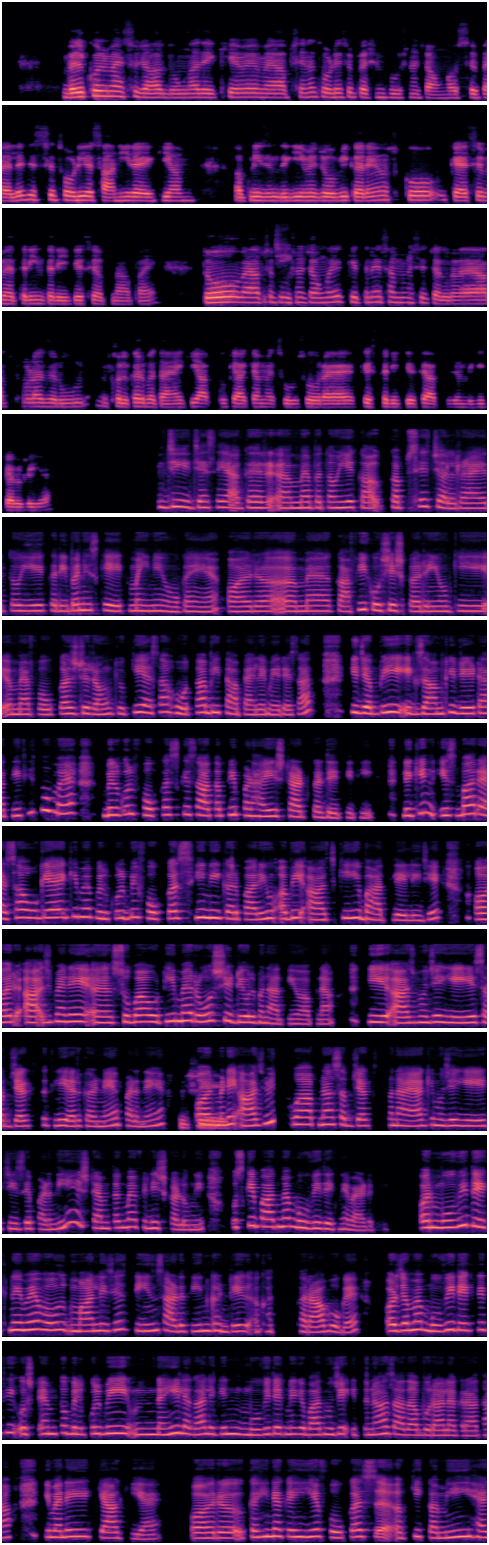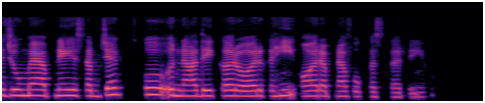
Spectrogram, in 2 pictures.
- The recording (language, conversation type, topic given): Hindi, advice, मानसिक धुंधलापन और फोकस की कमी
- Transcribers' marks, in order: in English: "फोकस्ड"; in English: "एग्ज़ाम"; in English: "डेट"; in English: "फोकस"; in English: "स्टार्ट"; in English: "फोकस"; in English: "शेड्यूल"; in English: "सब्जेक्ट क्लियर"; in English: "सब्जेक्ट"; in English: "टाइम"; in English: "फिनिश"; in English: "मूवी"; in English: "मूवी"; in English: "मूवी"; in English: "टाइम"; in English: "मूवी"; in English: "फोकस"; in English: "सब्जेक्ट"; in English: "फोकस"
